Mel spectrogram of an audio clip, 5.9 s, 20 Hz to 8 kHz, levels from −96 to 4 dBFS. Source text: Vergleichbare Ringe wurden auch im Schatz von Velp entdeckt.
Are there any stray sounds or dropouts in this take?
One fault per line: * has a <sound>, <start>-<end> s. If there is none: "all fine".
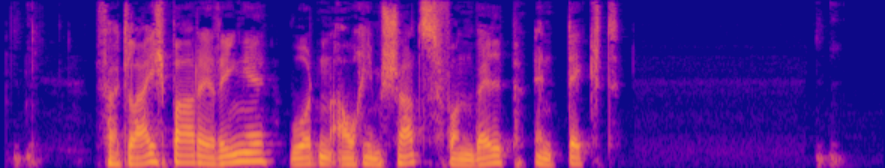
all fine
